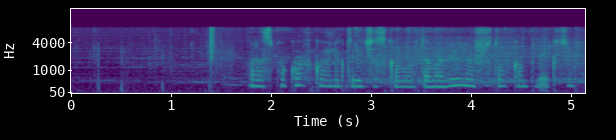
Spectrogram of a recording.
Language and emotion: Russian, neutral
